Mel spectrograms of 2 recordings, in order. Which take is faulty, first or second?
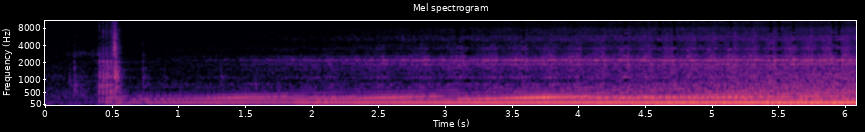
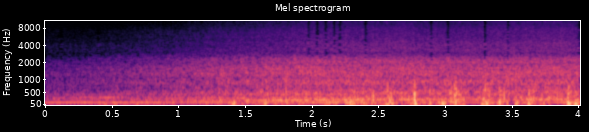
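first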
